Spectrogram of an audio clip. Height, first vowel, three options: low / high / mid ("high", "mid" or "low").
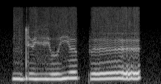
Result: high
